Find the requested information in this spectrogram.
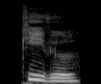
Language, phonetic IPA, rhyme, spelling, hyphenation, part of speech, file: Hungarian, [ˈkiːvyl], -yl, kívül, kí‧vül, adverb / postposition, Hu-kívül.ogg
- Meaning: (adverb) outside, outdoors; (postposition) 1. outside (of something: -n/-on/-en/-ön) 2. apart from, besides (something: -n/-on/-en/-ön) 3. outside, out of (something: -n/-on/-en/-ön) 4. without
